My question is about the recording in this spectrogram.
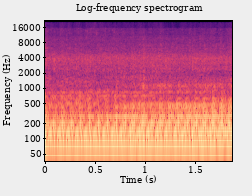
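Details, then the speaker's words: Audi RS3 with junkyard VR6 on new custom engine harness and relocated ECU, first start: deep even growl with steady firing and no knocks, misses or rattles; normal idle, new loom working with no ECU errors. "The completely new loom is working. I mean, Jesus, Stav, you hear that growl?"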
